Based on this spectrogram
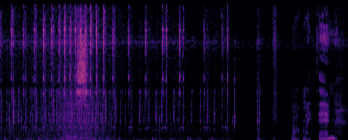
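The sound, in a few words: sewing machine stitching along a quilt block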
